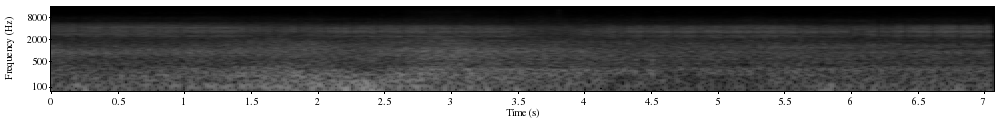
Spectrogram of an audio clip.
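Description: Wind buffeting the microphone outdoors under a building storm: a steady rushing noise with an uneven low rumble that swells about two seconds in.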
